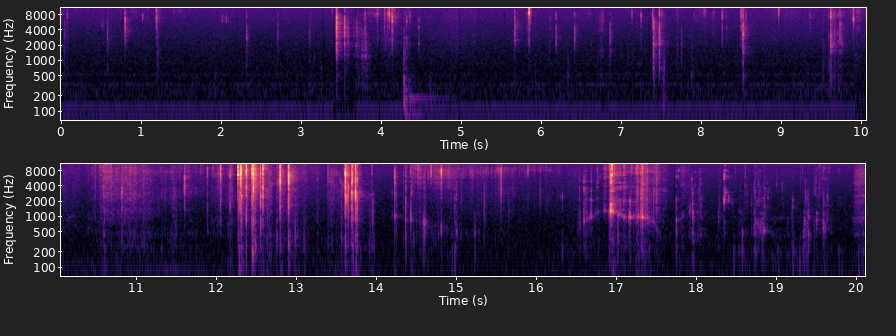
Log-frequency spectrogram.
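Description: Light taps and handling noise over a steady low hum, which stops about halfway; then a bite into a bubble waffle stuffed with ice cream and chocolate balls, with loud crunching and chewing close to the microphone.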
